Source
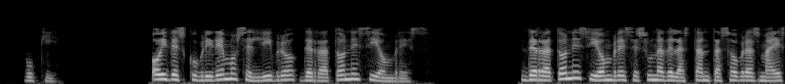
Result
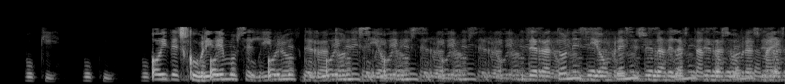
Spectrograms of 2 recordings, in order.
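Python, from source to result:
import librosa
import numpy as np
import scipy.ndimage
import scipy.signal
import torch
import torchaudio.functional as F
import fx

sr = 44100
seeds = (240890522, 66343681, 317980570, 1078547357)

p1 = fx.recorder_agc(x, sr, target_db=-15.0, rise_db_per_s=13.0, max_gain_db=30)
p2 = scipy.signal.sosfilt(scipy.signal.butter(4, 310.0, 'highpass', fs=sr, output='sos'), p1)
p3 = fx.peak_eq(p2, sr, hz=730.0, db=-6.5, octaves=1.7)
p4 = fx.transient(p3, sr, attack_db=-5, sustain_db=9, at=(3.02, 3.86))
p5 = p4 + fx.echo_opening(p4, sr, ms=579, hz=750, octaves=1, feedback_pct=70, wet_db=0, dry=0)
p6 = fx.env_flatten(p5, sr, amount_pct=100, at=(1.8, 2.23))
y = F.gain(torch.from_numpy(p6), -2.0).numpy()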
